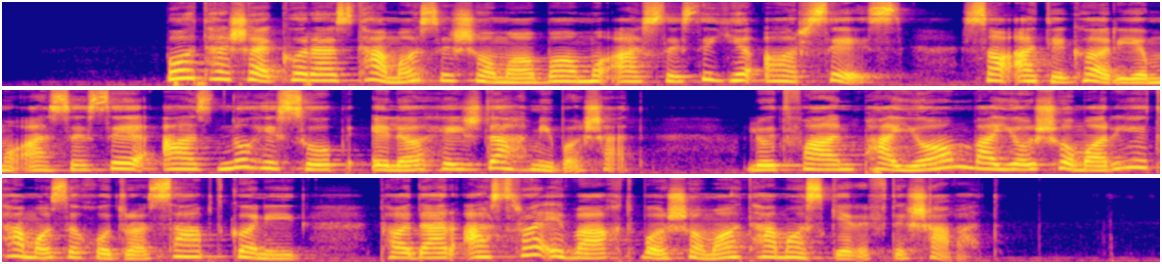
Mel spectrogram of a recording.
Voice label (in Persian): صدای خانم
